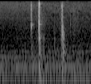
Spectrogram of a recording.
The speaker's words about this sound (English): Here's one. You see what it's like? This little thing down here squeezes into that hole there. And if there's a paper between it, it punches it. Like this.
